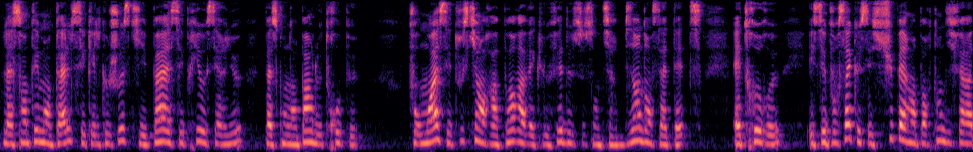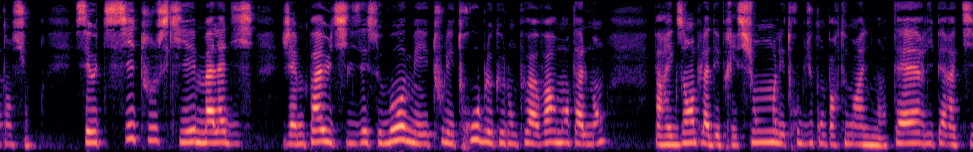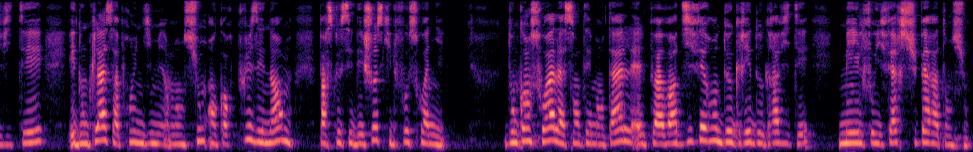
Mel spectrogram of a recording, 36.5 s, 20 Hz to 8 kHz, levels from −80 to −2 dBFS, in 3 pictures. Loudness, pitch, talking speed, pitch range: -22 LUFS, 200 Hz, 195 wpm, 185-220 Hz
